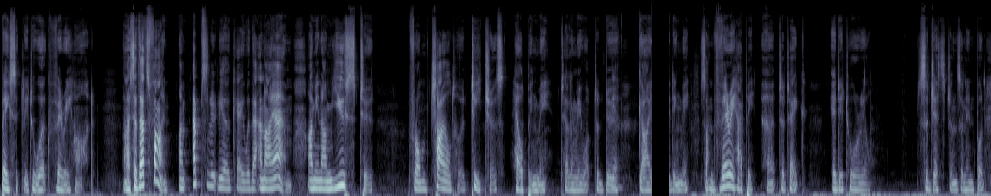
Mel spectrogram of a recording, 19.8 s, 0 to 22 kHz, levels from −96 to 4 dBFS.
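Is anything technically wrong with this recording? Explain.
Yes. At 13.02 s the speech cuts to silence for about 0.35 s, a playback stall, likely caused by the player running dry of buffered data; the waveform shows a flat gap. From 13.37 s to 16.37 s comes time-compressed catch-up: tiny segments are cut and cross-faded to run 1.1 times fast, sounding hurried at normal pitch, visible as subtly irregular, tighter spectrogram patterns.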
